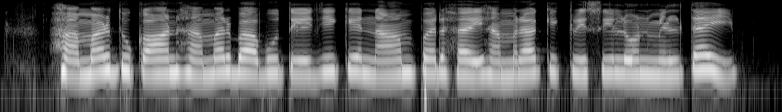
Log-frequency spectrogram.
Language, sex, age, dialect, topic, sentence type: Magahi, female, 18-24, Southern, banking, question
